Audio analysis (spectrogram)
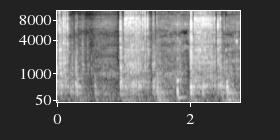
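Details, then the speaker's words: Seized lawnmower engine after treatment with penetrating spray, spark plug disconnected and no gasoline: bursts of clicking and ratcheting as the blade is rotated by hand, no binding; the engine has loosened up and turns freely again. "All right, so when I put it back, so that thing did the job. It loosened up."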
